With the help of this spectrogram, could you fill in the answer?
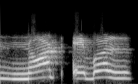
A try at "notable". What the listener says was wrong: Not able आप बोले ना, ऐसे नहीं, नोटेबल बोलना है साथ में. नॉट एबल मीन्स क्या होता है पता है?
